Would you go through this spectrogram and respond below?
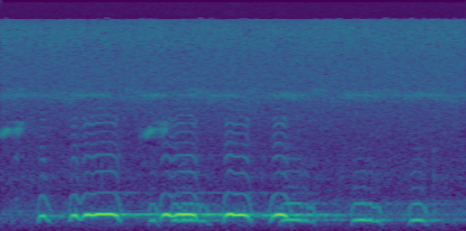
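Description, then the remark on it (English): A female and male owl pair hoot together in a courtship duet at night, one voice slightly higher than the other, their deep, syncopated, overlapping hoots running continuously for several seconds, clear with no talking. “A female and male pair often join in a duet to begin their courtship. It's a nighttime concert like no other.”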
